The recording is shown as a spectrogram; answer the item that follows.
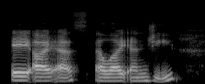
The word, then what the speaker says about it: Aisling: So my Instagram is just at Aisling, and nobody ever knows how to spell it or pronounce it. So it's Aisling.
